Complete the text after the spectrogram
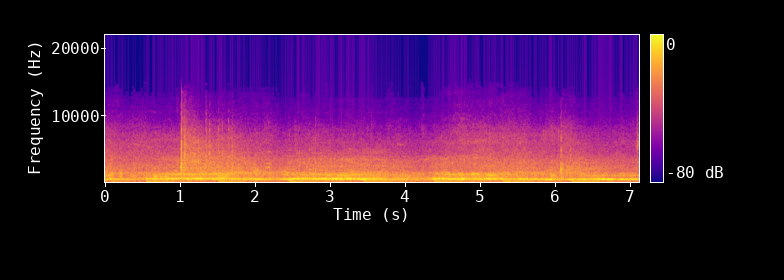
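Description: A hockey stick clacks against the puck.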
